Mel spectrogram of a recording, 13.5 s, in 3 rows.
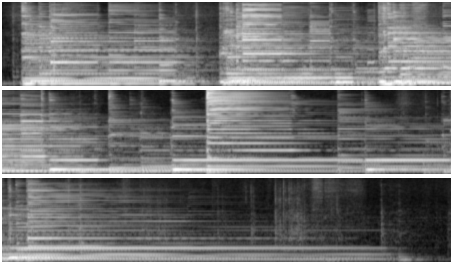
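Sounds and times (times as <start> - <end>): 
acoustic music: 0.0 - 13.4.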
